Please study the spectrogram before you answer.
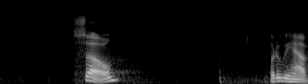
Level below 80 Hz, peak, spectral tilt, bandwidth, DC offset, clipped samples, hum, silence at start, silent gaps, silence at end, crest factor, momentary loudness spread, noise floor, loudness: -68 dBFS; -8 dBFS; -7 dB/octave; 10.5 kHz; under 0.1%; under 0.1%; none; 0.8 s; none; 0 s; 20 dB; 10 LU; -76 dBFS; -24 LUFS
